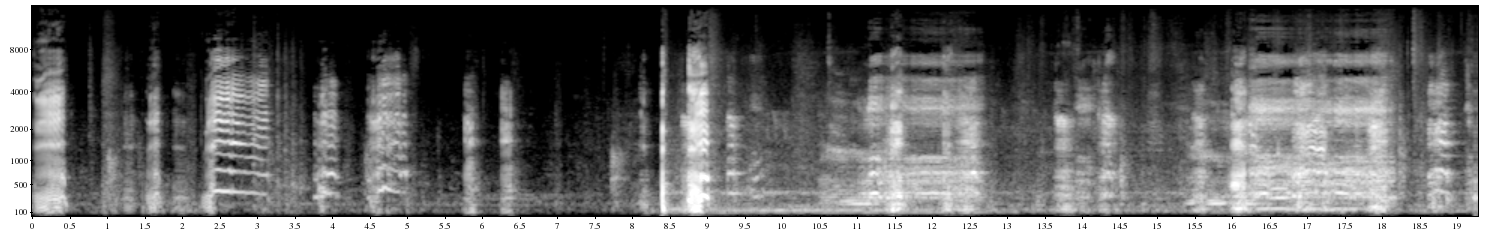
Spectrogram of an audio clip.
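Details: Pig in Indonesia breathing and eating: scattered short grunts and one whining, harmonic squeal early on, then louder continuous rough, noisy squealing and snuffling that fills the second half.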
